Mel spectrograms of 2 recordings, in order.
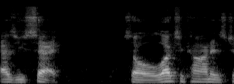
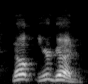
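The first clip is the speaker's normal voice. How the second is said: higher, much louder casual dismissal; breezy instructor; 9 semitones higher, 11 dB louder than usual. Retold or imitated. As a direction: wave him off cheerfully. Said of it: "instructor answers him".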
